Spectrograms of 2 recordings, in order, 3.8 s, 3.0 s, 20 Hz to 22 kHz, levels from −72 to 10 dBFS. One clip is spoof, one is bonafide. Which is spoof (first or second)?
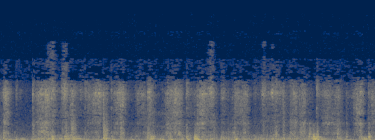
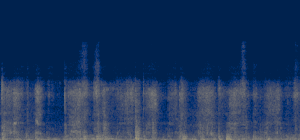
second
